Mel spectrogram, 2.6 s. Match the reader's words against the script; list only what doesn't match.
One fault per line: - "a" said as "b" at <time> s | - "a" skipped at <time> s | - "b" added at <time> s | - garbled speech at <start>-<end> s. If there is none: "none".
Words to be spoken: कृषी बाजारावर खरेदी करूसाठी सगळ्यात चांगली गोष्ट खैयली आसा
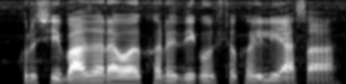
- "करूसाठी सगळ्यात चांगली" skipped at 1.5 s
